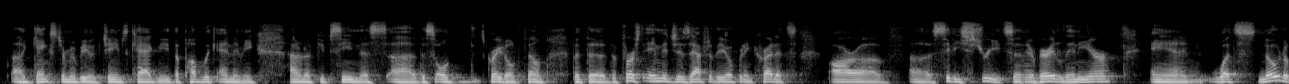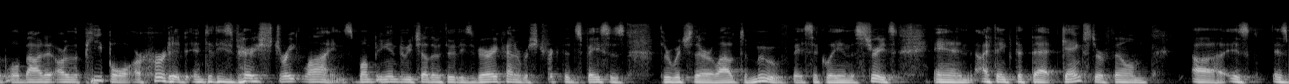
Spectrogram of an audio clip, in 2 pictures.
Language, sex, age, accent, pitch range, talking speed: English, male, 40-59, American, 100-120 Hz, 200 wpm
